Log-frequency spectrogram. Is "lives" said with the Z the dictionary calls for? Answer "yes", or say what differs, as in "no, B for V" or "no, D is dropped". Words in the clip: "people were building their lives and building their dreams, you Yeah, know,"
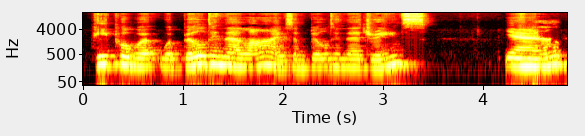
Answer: yes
